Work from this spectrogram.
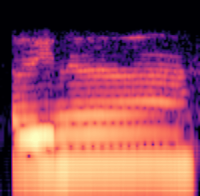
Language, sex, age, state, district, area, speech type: Bodo, female, 45-60, Assam, Udalguri, rural, conversation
